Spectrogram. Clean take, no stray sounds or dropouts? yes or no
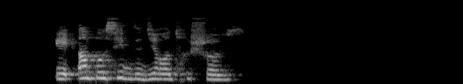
yes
